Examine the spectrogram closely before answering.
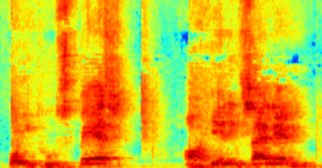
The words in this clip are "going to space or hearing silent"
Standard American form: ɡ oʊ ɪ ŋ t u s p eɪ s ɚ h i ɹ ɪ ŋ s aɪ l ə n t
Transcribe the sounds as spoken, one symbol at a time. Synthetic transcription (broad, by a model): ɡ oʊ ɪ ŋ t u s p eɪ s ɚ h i l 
